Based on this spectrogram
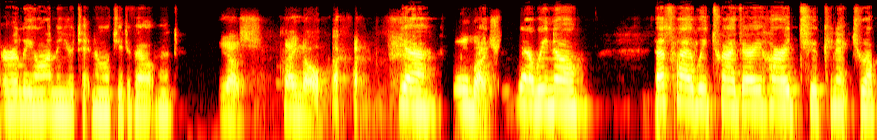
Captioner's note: laughter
